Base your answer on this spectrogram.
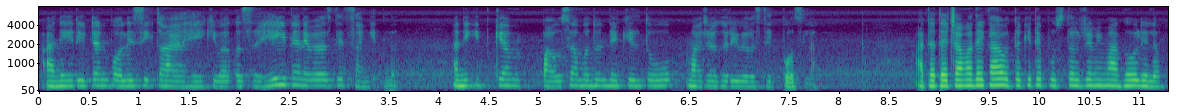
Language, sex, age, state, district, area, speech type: Marathi, female, 18-30, Maharashtra, Sindhudurg, rural, spontaneous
